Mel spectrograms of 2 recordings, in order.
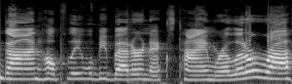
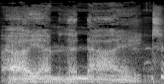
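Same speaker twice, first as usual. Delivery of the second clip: gruff, rough, creaky put-on voice. Speaker demonstrates for the other speaker, who says she lost her voice, Batman voice. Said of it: "Let's hear it again".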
